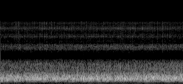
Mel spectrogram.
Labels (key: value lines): label: anthrophony, boat engine
recorder: HydroMoth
